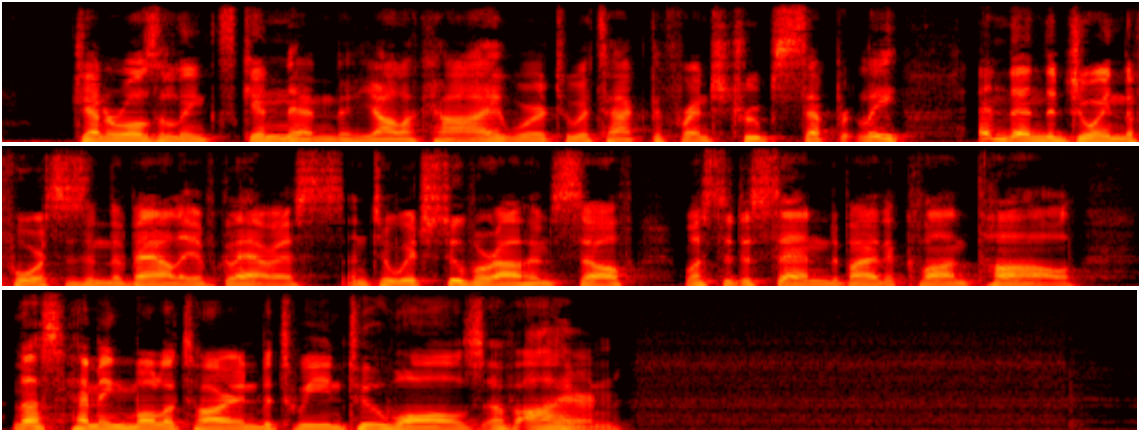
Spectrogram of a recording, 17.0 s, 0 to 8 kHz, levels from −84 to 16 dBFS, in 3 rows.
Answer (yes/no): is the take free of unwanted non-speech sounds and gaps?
yes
